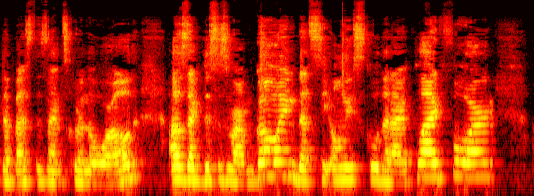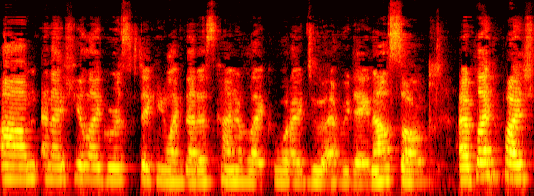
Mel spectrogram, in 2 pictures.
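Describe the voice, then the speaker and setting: A woman's voice: medium pitch, a bit bright, rough recording. A woman from Poland, a company founder, talking chattily in an online interview with many fillers. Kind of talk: casual interview conversation.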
